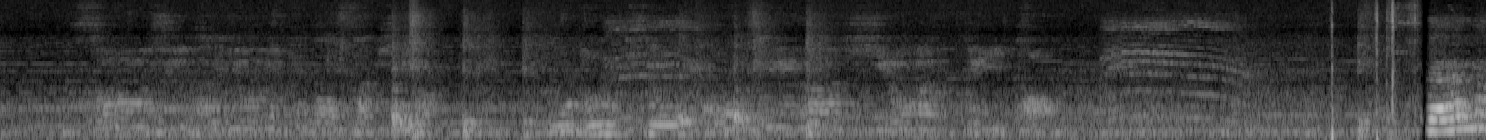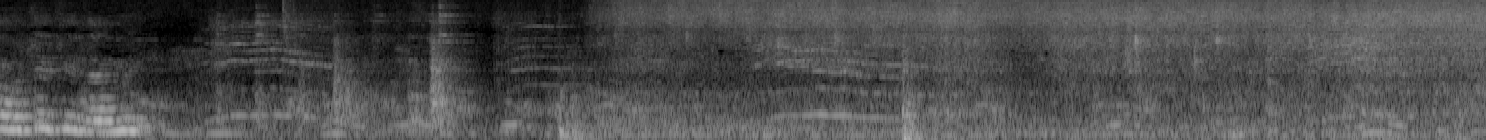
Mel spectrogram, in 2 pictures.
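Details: An excited five-year-old female ginger tabby-like mixed-breed cat waiting for dinner indoors makes several short meows and chirps, with clattering and handling noises, human voices, and a louder burst of sounds near the middle.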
